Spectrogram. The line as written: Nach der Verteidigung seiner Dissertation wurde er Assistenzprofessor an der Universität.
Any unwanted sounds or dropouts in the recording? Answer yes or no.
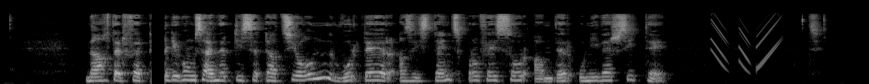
yes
